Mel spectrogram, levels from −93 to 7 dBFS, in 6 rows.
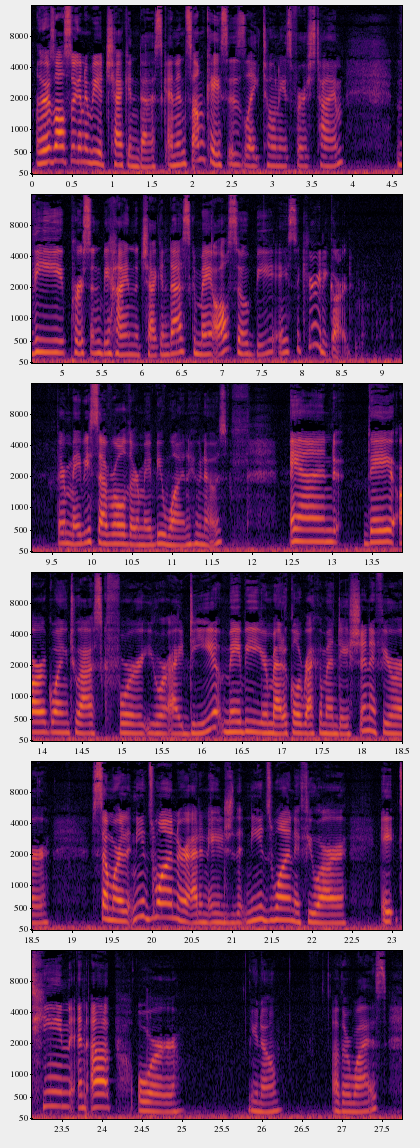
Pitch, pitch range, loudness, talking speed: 205 Hz, 185-245 Hz, -30 LUFS, 165 wpm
